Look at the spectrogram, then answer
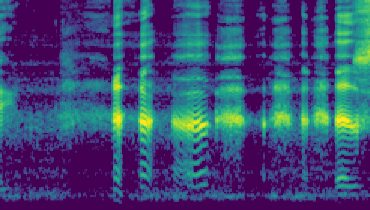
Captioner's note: laughs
